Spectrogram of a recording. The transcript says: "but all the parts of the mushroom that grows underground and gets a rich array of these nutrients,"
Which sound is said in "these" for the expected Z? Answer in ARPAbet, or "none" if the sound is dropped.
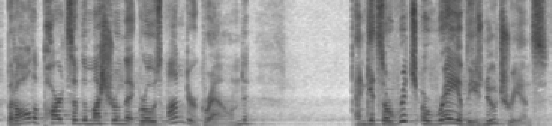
Z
